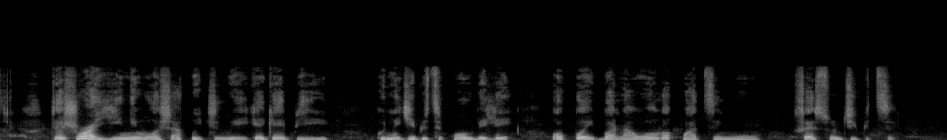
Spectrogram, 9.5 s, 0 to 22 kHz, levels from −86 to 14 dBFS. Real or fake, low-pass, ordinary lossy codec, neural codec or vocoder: fake; none; none; codec, 24 kHz, 0.9 kbps, WavTokenizer, small release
